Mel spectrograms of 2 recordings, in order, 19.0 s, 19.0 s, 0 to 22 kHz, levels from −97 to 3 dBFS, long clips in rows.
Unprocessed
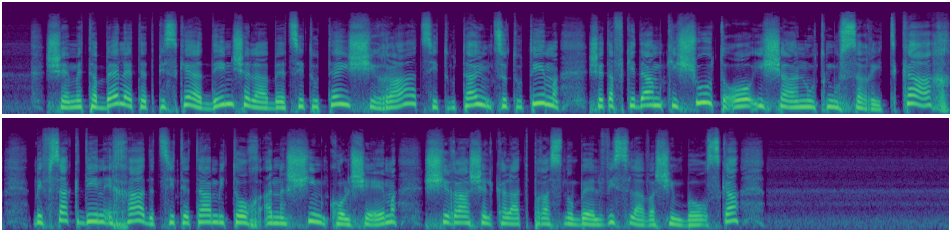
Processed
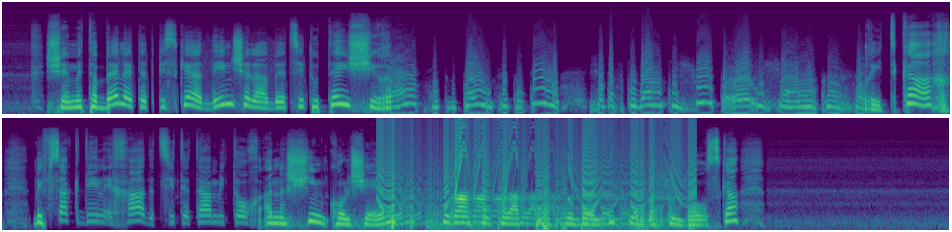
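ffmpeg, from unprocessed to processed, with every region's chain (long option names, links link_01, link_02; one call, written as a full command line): ffmpeg -i in.wav -filter_complex "[0:a]asettb=1/sr,asplit=3[link_01][link_02][link_03];[link_01]atrim=end=1.074[link_04];[link_02]atrim=start=1.07:end=3.1,asetpts=PTS-STARTPTS,afade=type=in:duration=0.004:curve=qsin,afade=type=out:start_time=2.026:duration=0.004:curve=qsin,acrusher=bits=8:mix=0:aa=0.5,highpass=240,lowpass=4800[link_05];[link_03]atrim=start=3.096[link_06];[link_04][link_05]acrossfade=duration=0.004:curve1=hsin:curve2=qsin[link_07];[link_07][link_06]acrossfade=duration=0.004:curve1=qsin:curve2=hsin,asettb=1/sr,asplit=3[link_08][link_09][link_10];[link_08]atrim=end=3.884[link_11];[link_09]atrim=start=3.88:end=8.63,asetpts=PTS-STARTPTS,afade=type=in:duration=0.004:curve=qsin,afade=type=out:start_time=4.746:duration=0.004:curve=qsin,lowpass=frequency=1100:width=0.5412,lowpass=frequency=1100:width=1.3066,asoftclip=type=hard:threshold=-30.5dB,flanger=delay=3.1:depth=8:regen=49:speed=1.8:shape=triangular[link_12];[link_10]atrim=start=8.626[link_13];[link_11][link_12]acrossfade=duration=0.004:curve1=hsin:curve2=qsin[link_14];[link_14][link_13]acrossfade=duration=0.004:curve1=qsin:curve2=hsin,asettb=1/sr,asplit=3[link_15][link_16][link_17];[link_15]atrim=end=9.914[link_18];[link_16]atrim=start=9.91:end=12.04,asetpts=PTS-STARTPTS,afade=type=in:duration=0.004:curve=qsin,afade=type=out:start_time=2.126:duration=0.004:curve=qsin,highpass=760,equalizer=frequency=4900:width_type=o:width=0.52:gain=-9.5,bandreject=frequency=3900:width=6.8[link_19];[link_17]atrim=start=12.036[link_20];[link_18][link_19]acrossfade=duration=0.004:curve1=hsin:curve2=qsin[link_21];[link_21][link_20]acrossfade=duration=0.004:curve1=qsin:curve2=hsin,asettb=1/sr,asplit=3[link_22][link_23][link_24];[link_22]atrim=end=13.224[link_25];[link_23]atrim=start=13.22:end=16.42,asetpts=PTS-STARTPTS,afade=type=in:duration=0.004:curve=qsin,afade=type=out:start_time=3.196:duration=0.004:curve=qsin,lowpass=frequency=1200:width_type=q:width=14,acrusher=samples=26:mix=1:aa=0.000001:lfo=1:lforange=41.6:lforate=2,aecho=1:1:188|376|564|752:0.316|0.133|0.0558|0.0234,atrim=end_sample=141120[link_26];[link_24]atrim=start=16.416[link_27];[link_25][link_26]acrossfade=duration=0.004:curve1=hsin:curve2=qsin[link_28];[link_28][link_27]acrossfade=duration=0.004:curve1=qsin:curve2=hsin" out.wav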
